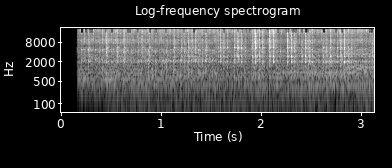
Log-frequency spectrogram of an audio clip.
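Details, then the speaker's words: 2014 Toyota Camry idling with a steady gritty whir and a faint rattle. The water pump was already replaced but the noise persists, and the owner now suspects the alternator, which shows brown residue. Whirring noise at idle. "Bueno, aquí el carro estaba haciendo un ruido y yo creí que era que era la water pump y se la cambié, pero ahora me doy cuenta que que el ruido sigue sigue ahí y ahora veo que es el que es el alternador."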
